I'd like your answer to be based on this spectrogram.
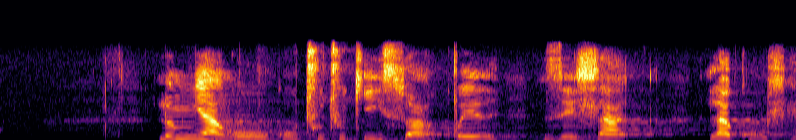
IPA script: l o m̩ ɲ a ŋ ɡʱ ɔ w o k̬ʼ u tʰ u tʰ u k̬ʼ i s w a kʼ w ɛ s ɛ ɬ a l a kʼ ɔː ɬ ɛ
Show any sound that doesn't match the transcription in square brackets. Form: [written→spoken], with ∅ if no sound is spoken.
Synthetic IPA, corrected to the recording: l o m̩ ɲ a ŋ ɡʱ ɔ w o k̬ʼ u tʰ u tʰ u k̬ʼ i s w a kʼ w ɛ [s→z] ɛ ɬ a l a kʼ [ɔː→uː] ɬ ɛ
